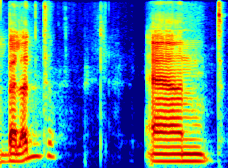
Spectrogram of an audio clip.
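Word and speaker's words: بلدًا: And here in this example, so it's ba'la, and the dal has tanween fatha because we know by the alif, final alif, and dal is not connector, so the alif is standalone. So we say baladan, baladan, baladan.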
